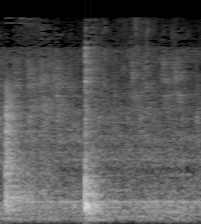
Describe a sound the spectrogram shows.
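Water pours onto leaves in a metal pot.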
